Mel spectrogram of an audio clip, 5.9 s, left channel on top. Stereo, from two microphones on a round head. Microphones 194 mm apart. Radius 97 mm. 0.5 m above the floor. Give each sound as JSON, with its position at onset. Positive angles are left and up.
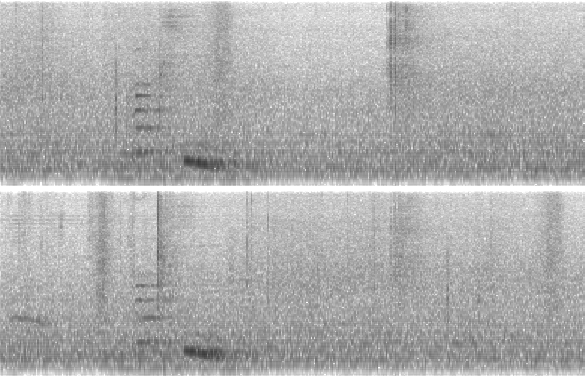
{"t": 1.1, "sound": "a child speaking", "side_deg": 60, "distance_m": 3.0}
{"t": 3.9, "sound": "a camera shutter", "side_deg": 60, "distance_m": 2.5}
